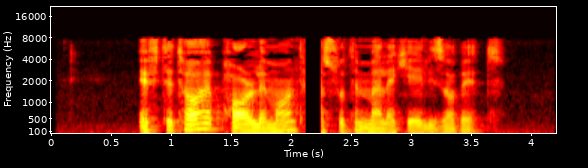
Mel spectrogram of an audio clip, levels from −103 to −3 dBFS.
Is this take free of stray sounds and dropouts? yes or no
no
